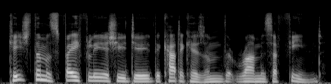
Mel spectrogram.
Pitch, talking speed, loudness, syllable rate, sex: 145 Hz, 255 wpm, -21 LUFS, 5.7 syllables/s, male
